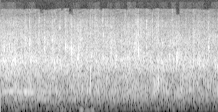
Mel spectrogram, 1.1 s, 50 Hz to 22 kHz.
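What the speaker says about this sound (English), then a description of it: "Give yourself a round of applause, please." Conference audience at the Netroots Nation 2018 keynote applauding; a brief, faint, distant patter of many hands with no clear speech.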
